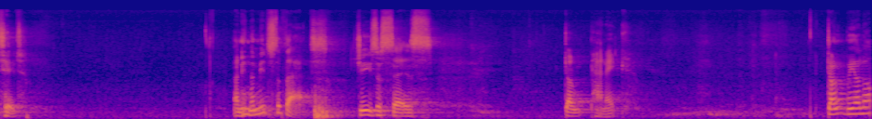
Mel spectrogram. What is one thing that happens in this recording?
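A middle-aged man speaks into a microphone in short bursts, with pauses.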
